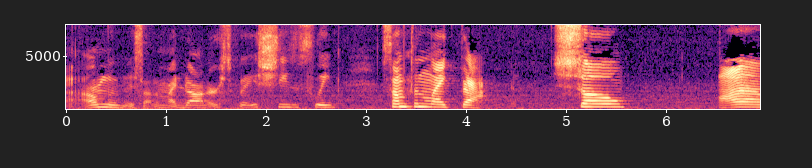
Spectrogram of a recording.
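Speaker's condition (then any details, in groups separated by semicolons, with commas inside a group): Cerebral palsy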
